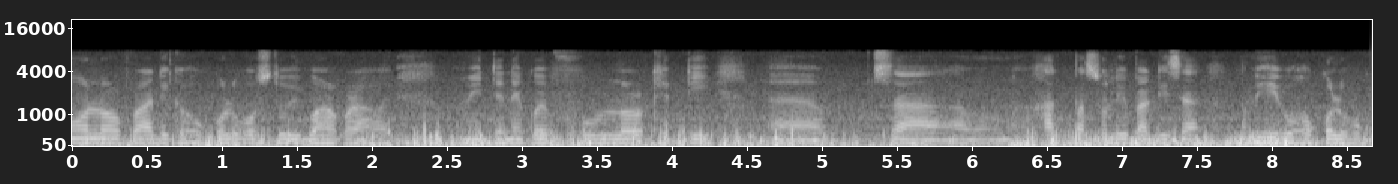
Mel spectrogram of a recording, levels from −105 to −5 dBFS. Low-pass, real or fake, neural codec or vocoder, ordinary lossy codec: none; real; none; none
